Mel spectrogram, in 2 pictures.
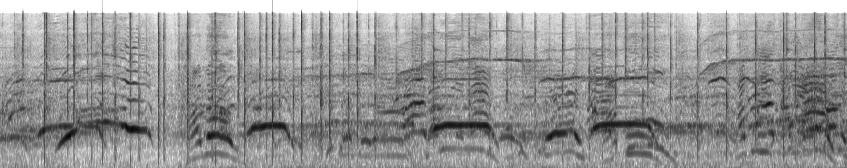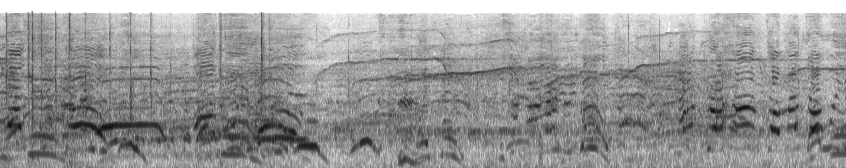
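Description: A few people close by shouting and cheering loudly, with excited yells rising and falling one after another, and sharp claps in the first few seconds.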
